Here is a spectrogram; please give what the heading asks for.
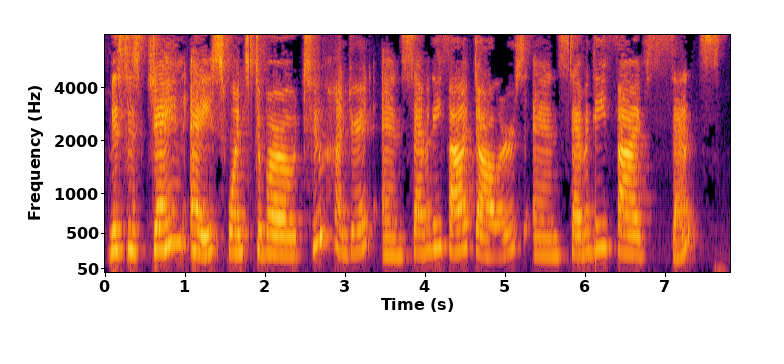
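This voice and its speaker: A prim female credit clerk on the office line, put on by a man, crisp and formal, ending her turns with "over". The voice is raised well above his own and comes across a little distant. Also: very high voice, slow, hardly any pauses, sharp tone, voice pushed up, full character voice. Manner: crisp, ends each turn with "over".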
